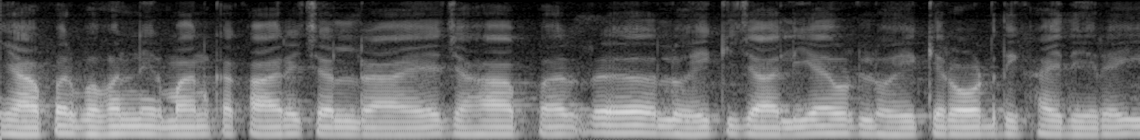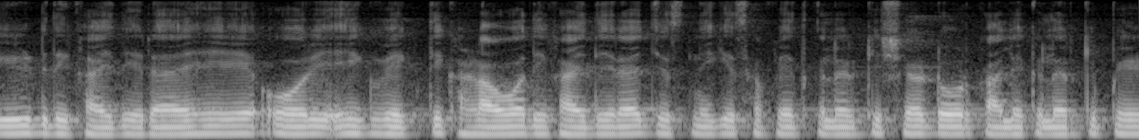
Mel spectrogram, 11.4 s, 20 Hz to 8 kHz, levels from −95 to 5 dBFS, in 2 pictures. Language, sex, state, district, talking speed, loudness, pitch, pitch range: Hindi, male, Bihar, Jamui, 250 wpm, -19 LUFS, 110 Hz, 105-115 Hz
